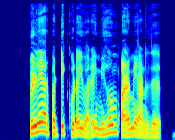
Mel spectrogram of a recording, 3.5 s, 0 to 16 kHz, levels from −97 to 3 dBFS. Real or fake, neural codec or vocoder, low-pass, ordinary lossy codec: real; none; 14.4 kHz; none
